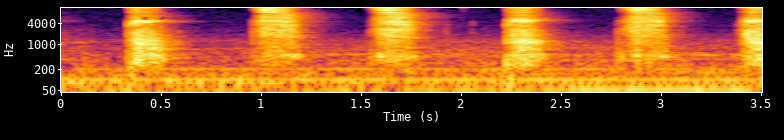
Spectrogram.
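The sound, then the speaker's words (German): Forceful bursts of breath pushed out from the diaphragm in a breathing exercise: six sharp, hissy puffs at an even pace, about half a second apart, each of similar loudness, with no talking. “einatmen im Bauch rein, ein bisschen pressen, ein bisschen drücken und dann mit Druck stossweise rausstossen.”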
